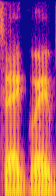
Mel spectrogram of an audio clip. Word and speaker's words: segue: anyway just anyway I know I do use segue but a lot of people uh don't know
